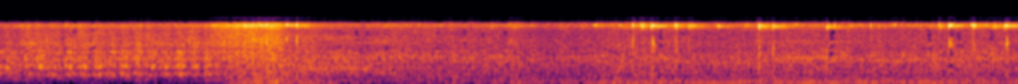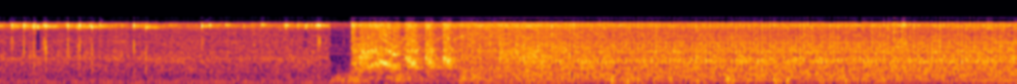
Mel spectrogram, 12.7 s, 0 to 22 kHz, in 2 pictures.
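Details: Cadillac CTS 3.6 L cranks, catches and settles into an uneven idle with a recurring stumble, a misfire on cylinder #1 before the spark plugs are changed.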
